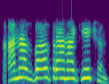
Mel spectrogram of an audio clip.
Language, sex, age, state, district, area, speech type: Kashmiri, female, 30-45, Jammu and Kashmir, Budgam, rural, conversation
